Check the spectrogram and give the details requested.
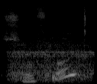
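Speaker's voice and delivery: high, soft rising "light"; high question. Real, not acted. Co-host checking a setting, high questioning voice. Asks, then confirms setting.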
